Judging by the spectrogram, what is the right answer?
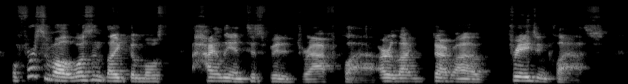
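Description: Bright, sharp, fairly high male voice at a moderate pace, with lively intonation. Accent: American. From US Midwest, Detroit area. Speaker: sports journalist. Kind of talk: casual chat.

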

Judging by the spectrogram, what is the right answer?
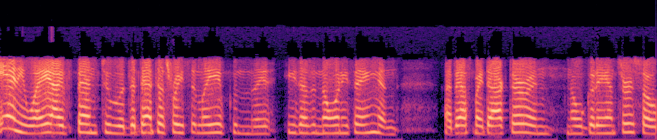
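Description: A woman with a plain, everyday voice speaks at a fairly high pitch and a moderate pace. Her intonation is fairly even. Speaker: caller. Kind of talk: phone-in question. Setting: phone call.

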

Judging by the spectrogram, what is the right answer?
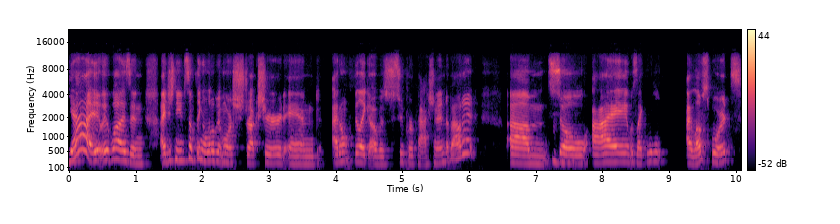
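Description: In an unremarkable speaking voice, a woman with an American accent talks at a moderate pace with a fairly high pitch and ordinary pitch variation, on a very clean recording with a silent background. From North Carolina. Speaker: sports partnerships manager. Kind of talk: interview.

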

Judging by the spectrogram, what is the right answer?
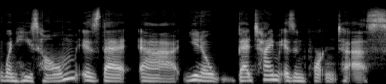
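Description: In a very clean recording with a silent background and a dry, close sound with no echo, a woman uses a normal speaking voice at a fairly low pitch and a moderate pace. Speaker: podcast co-host, mom. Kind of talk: casual chat.

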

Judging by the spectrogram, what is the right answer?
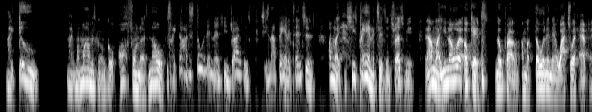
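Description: Talking at a very fast pace with an American accent, a man uses a fairly high pitch, very wide pitch swings, and vocal fry. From Los Angeles, US. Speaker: podcast host. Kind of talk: casual chat.

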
